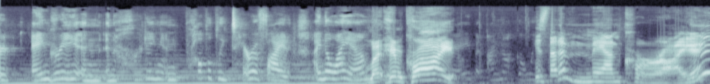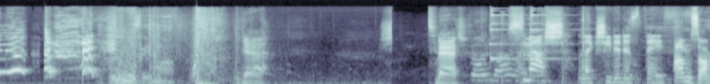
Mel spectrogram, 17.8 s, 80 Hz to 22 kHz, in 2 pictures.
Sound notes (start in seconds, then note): 8.9 laughs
